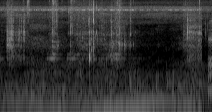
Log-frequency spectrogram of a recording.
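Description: Soaking water drains off peanuts in a village kitchen, a continuous close trickle and splash with a few clinks against the vessel, steady throughout.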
